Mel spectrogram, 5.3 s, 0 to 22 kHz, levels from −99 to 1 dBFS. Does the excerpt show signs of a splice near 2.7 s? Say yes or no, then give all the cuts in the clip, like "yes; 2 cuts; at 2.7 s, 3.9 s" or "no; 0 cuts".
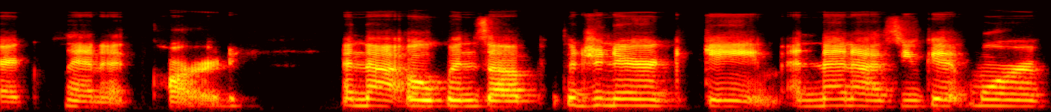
yes; 1 cut; at 2.7 s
